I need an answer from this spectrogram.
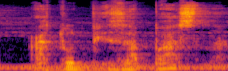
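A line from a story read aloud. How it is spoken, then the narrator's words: Very quiet whisper. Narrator (Russian): как можно тише прошептала Аравита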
